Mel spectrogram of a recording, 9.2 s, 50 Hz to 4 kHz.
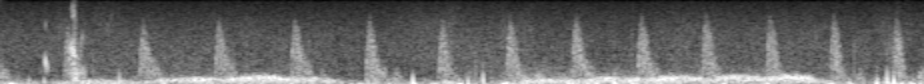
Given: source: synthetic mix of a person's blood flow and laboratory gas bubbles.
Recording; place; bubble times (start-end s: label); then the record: Doppler ultrasound of blood flow; subclavian vein
0.42-0.50 s: bubbles
0.67-0.85 s: bubbles
From the record:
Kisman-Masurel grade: 212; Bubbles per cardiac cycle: several, 3 to 8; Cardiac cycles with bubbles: 1 to 10%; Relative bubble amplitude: moderate (0.250 to 0.450); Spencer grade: 1 (occasional bubble signal discernible with the cardiac motion signal, with majority of cardiac periods free of bubbles); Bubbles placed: anywhere in the cardiac cycle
